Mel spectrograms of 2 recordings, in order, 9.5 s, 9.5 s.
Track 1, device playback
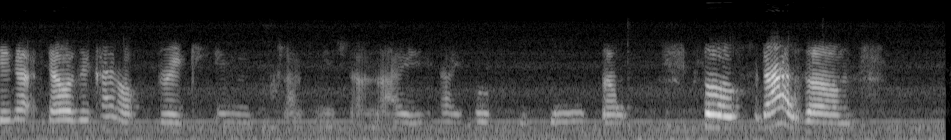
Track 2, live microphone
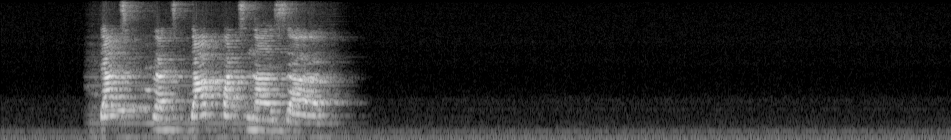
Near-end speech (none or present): present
